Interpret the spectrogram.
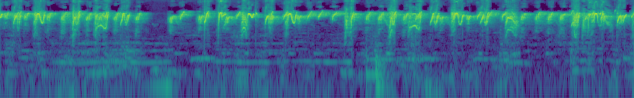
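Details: Crimson sunbird in lively chattering song, with quick high twitters in two bursts around a short break, thin, sibilant and densely packed.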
